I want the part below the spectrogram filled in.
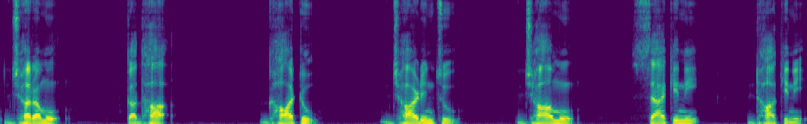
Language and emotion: Telugu, neutral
